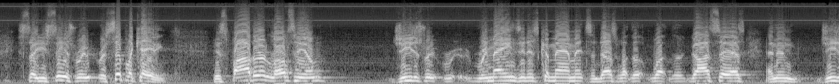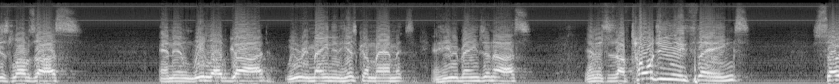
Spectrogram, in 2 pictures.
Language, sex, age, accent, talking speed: English, male, 50-69, American, 195 wpm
